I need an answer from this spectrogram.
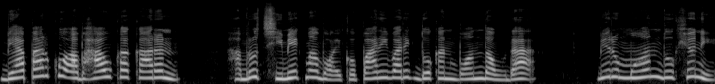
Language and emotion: Nepali, sad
